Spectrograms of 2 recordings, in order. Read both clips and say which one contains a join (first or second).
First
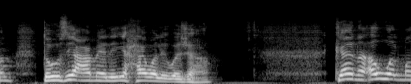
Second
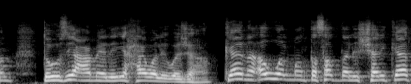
second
